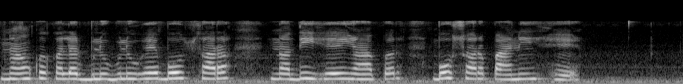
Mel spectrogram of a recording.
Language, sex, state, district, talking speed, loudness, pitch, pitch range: Hindi, female, Odisha, Nuapada, 140 wpm, -15 LUFS, 255 Hz, 235-265 Hz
